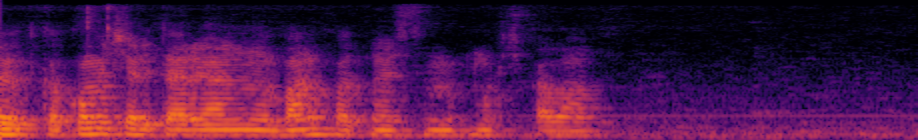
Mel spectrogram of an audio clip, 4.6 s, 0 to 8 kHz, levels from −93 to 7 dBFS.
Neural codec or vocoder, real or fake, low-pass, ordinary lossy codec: none; real; 7.2 kHz; AAC, 48 kbps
